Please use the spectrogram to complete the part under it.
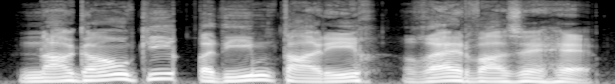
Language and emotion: Urdu, neutral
